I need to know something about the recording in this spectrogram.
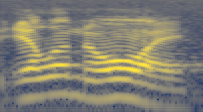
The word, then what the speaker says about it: Illinois: directly from someplace in Illinois did you like that I didn't pronounce that final s it's a French word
